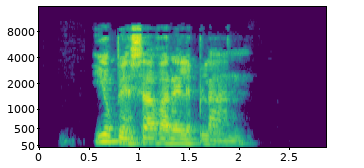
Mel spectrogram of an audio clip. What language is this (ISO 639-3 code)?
ina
